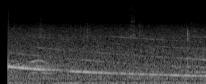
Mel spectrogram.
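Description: Fire truck siren wailing: one slow tone falling steadily in pitch and levelling off near the end, over a low traffic rumble.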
